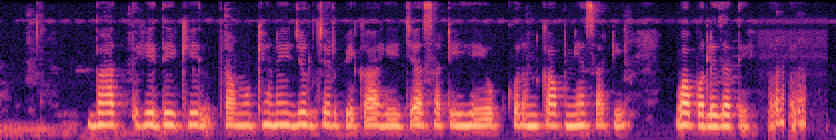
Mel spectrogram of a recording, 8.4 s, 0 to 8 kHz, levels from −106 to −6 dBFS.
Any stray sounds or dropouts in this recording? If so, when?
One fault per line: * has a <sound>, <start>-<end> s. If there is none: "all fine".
* has a laugh, 7.7-8.1 s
